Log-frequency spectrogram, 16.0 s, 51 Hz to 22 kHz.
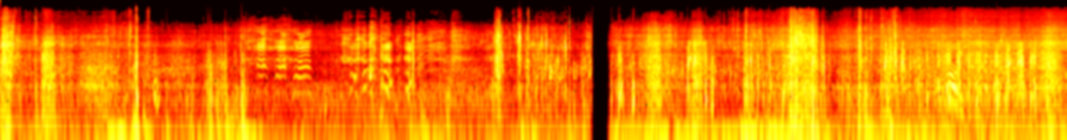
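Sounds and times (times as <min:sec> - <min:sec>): seawater sloshing and splashing: 0:07.3 - 0:16.0.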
